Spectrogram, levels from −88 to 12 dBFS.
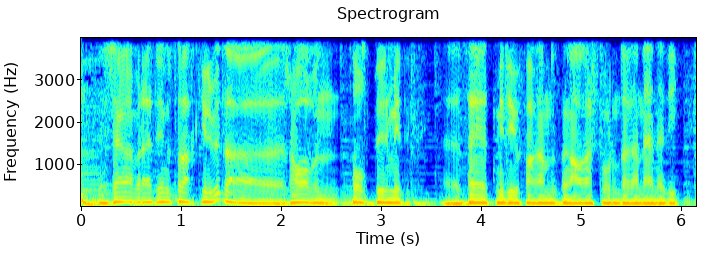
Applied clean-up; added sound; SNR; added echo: none; none; none; none.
